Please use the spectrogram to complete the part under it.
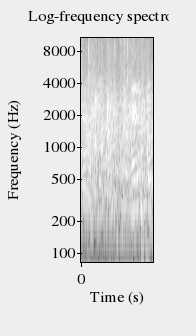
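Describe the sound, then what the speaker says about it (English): Comedy club crowd at a live stand-up show claps for a teacher in the audience, a brief burst of dense applause with voices and cheers mixed in. "Let's give a round of applause."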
